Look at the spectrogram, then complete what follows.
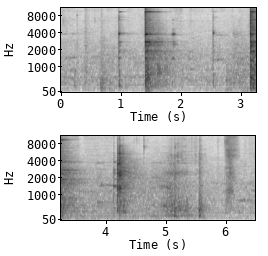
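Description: Hammer striking a chisel set in the seam between two sections of an OSNA centrifugal pump's metal casing, driving the halves apart. About a dozen irregular metal-on-metal blows, each ringing briefly, the loudest about a second and a half and about three seconds in.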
